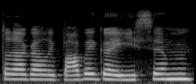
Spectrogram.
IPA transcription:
tɐˈdɐ ˈɡɐlˠ ɪ ˈpɑːbɐɪɡɐ ˈɛɪsʲɪm

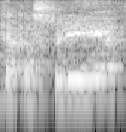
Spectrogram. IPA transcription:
tɐ ˈkɐs tʊˈrʲiɛjɛ

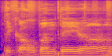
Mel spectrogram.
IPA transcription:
tɐɪ ˈkɐlˠbɐm tɐɪ ˈɐ

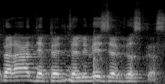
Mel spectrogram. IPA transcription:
pʲɛr ˈrɑːdʲɪjɛ pʲɛr tʲɛlʲɛˈʋʲɪzʲɪjɛ ˈʋʲɪskɐs

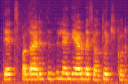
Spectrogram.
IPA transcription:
ˈtʲæːtʲɪs pɐˈdɑːrʲeː ˈdʲeːdʲeːˌlʲɛː ˈɡʲɛr bʲɛt jɛʊ ˈtuɔkʲeː ˈkoːr

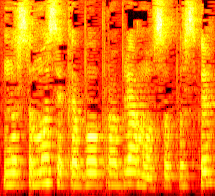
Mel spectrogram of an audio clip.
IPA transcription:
ˈnʊ sʊ ˈmʊzʲɪkɐ ˈbʊʋʊ proːˈbʲlʲæːmoːs oː pɐˈskʊɪ

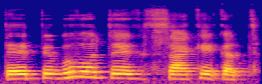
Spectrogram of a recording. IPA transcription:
ˈtɐɪp ɪ ˈbʊʋoː tɐɪ ˈsɑːkʲeː kɐt

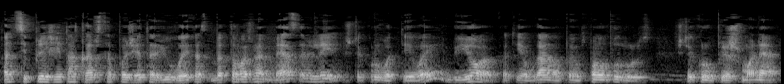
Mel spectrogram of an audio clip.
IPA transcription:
ɐtʲˈsʲɪpʲlʲeːʃʲeː tɑː ˈkɐrstɑː pɐʒʲʊˈrʲeːt ɐr juː ˈʋɐɪkɐs bʲɛt tɐ prɐsʲˈmʲɛ mʲɛs rʲɛɐˈlʲɛɪ ɪʃ tʲɪkˈruːjuː ʋɐt tʲeːˈʋɐɪ bʲɪˈjoːjoː kɐt iː ɐfˈɡɑːnɑː pɐˈɪms ˈmɑːnoː ˈpʊzbroːlʲɪs ɪʃ tʲɪkˈruːjuː pʲrʲiɛʃ mɐˈnʲɛ

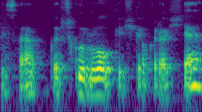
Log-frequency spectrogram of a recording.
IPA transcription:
ˈtɐɪ ˈsɑːkʊ kɐʃˈkʊr ˈroːkʲɪʃʲkʲoː krɐʃʲˈtʲɛ

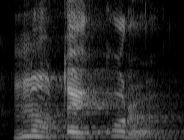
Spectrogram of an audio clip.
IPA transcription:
nʊ tɐɪ ˈkʊr

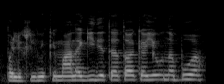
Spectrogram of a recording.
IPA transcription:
pɐlʲɪˈklʲiːnʲɪkɐj ˈmɑːnɐ ˈɡʲiːdʲɪtoːjɛ ˈtoːkʲɛ ˈjɛʊnɐ ˈbuːɐ

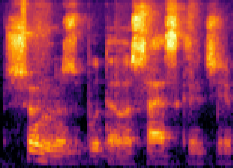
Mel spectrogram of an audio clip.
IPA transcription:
ˈʃɐʊnʊs ˈbuːdɐʋoː ˈsɑːskrʲɪd͡ʒʲɛɪ

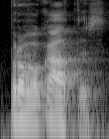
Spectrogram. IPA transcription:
proːʋoːˈkɑːtoːrʲsʲ

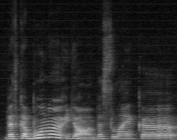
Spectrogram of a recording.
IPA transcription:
bʲɛt kɐ ˈbuːˌnʊ ˈjoː ˈʋʲeːs ˈlˠɐɪkɐ

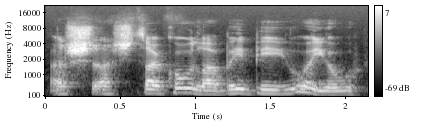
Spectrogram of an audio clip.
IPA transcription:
ˈɐʃ ˈɐʃ sɐˈkɐʊ lˠɐˈbɐɪ bʲɪˈjuɔjɛʊ

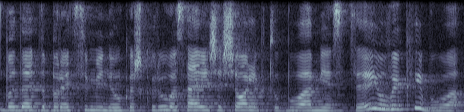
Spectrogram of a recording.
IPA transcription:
ʋɐ ˈdɐ dɐˈbɐr ɐtʲˈsʲiːmʲɪnʲɛʊ kɐʃkʊˈrʲuː ʋɐˈsɑːrʲoː ʃʲɛˈʃʲoːlʲɪktuː ˈbuːʋɐm mʲiɛsʲˈtʲɪ jɛʊ ʋɐɪˈkɐɪ ˈbuːʋɐ

